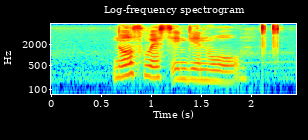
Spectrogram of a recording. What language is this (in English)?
English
